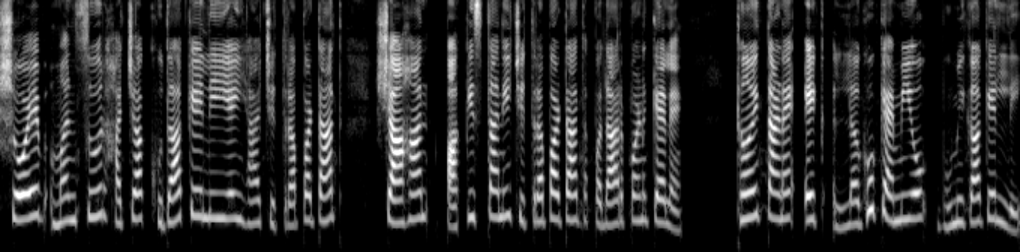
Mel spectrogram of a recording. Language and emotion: Goan Konkani, neutral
